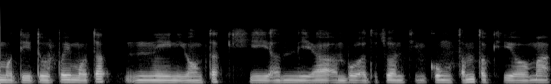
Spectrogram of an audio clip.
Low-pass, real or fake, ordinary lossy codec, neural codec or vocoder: 5.4 kHz; fake; none; codec, 16 kHz, 0.9 kbps, LongCat-Audio-Codec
